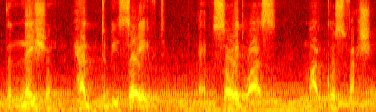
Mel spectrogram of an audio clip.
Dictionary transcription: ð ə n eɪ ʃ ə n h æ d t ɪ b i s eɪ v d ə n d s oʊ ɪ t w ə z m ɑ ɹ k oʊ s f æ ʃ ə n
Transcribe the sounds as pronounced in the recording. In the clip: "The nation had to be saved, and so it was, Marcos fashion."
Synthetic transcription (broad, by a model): ð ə n eɪ ʃ ə n h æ d t ɪ b i s eɪ v d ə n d s oʊ ɪ t w ə z m ɑ ɹ k oʊ s f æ ʃ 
